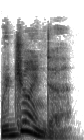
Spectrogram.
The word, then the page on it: rejoinder: British English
